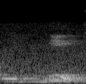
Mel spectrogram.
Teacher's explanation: जब भी आप ई बोलते हैं तो आपका मुंह कैसा रहता है? लगभग बंद रहता है।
